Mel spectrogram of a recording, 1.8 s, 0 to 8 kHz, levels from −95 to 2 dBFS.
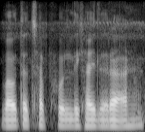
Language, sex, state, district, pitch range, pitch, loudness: Hindi, male, Jharkhand, Garhwa, 95-100 Hz, 95 Hz, -18 LUFS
